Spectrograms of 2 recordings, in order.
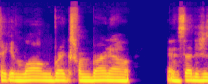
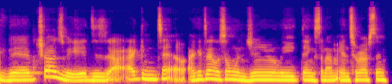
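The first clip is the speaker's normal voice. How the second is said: ordinary delivery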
